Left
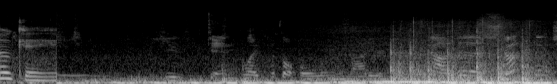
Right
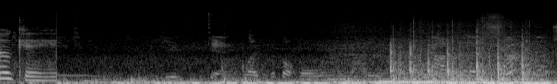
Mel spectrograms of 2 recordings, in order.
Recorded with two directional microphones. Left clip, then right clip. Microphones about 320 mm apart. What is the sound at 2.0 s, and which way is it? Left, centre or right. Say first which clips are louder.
Speech: even; centre.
